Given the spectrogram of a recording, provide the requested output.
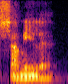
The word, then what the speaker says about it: Yamile: But her name is Yamile. You would pronounce it Yamil if you're from Puerto Rico like me. But if you're from Argentina, the way she pronounces it, it's Shamile. S-H sound with the Y, yeah.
